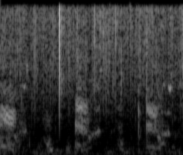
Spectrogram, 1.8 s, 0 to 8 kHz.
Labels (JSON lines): {"label": "biophony, dolphin", "recorder": "SoundTrap 500"}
